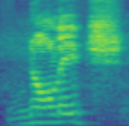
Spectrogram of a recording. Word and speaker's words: knowledge: Knowledge, again, has a silent K at the front, a silent K.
